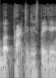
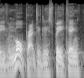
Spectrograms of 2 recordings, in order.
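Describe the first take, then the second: First: Said in the usual way. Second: Deadpan escalation, weight on "more"; stress on more. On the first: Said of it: "and even more practically speaking". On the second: Shown as a demonstration. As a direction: push "more" to top the last phrase.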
